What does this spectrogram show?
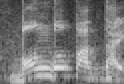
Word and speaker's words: বন্দ্যোপাধ্যায়: আমি বলতেছি যখন যুক্ত বর্ণের সাথে হবে, যেমন দেখেন একটা উচ্চারণ দেখাই, বন্দ্যোপাধ্যায়, এটা কিন্তু বন্দ্যোপাধ্যায় আমরা বলি না, ঠিক না?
